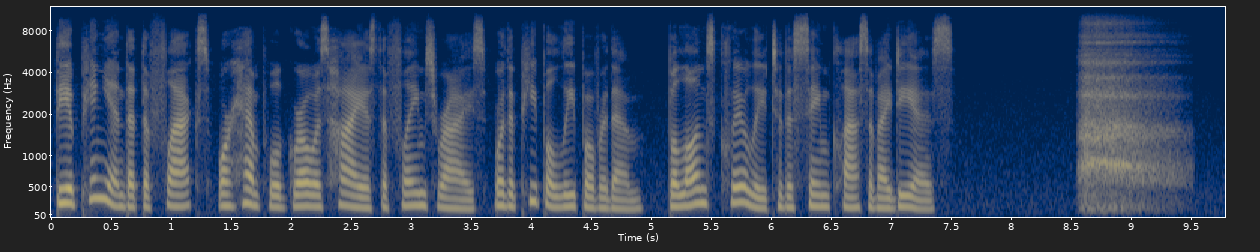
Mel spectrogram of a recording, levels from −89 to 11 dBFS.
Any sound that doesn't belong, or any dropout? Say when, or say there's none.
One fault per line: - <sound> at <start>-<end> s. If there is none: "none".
- sigh at 8.5-9.5 s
